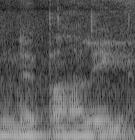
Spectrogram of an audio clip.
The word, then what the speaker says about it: Nepali: i am professor of nepali and himalayan studies at soas now note those pronunciations don't you mean nepali people sometimes say don't you mean himalayan no i reply it's nepal not nepal and himalayan not himalayan anyway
